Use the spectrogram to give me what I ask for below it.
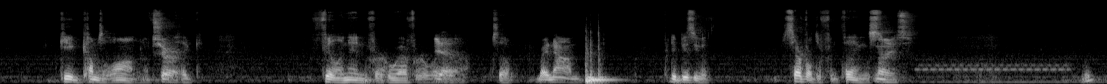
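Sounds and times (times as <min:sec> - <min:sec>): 
speech: 0:00.6 - 0:02.1, 0:03.2 - 0:06.1, 0:06.7 - 0:07.2, 0:07.8 - 0:09.2
phone ringing with a steady electronic tone: 0:09.2 - 0:10.8.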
